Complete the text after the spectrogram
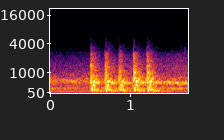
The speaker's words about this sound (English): I'll knock.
